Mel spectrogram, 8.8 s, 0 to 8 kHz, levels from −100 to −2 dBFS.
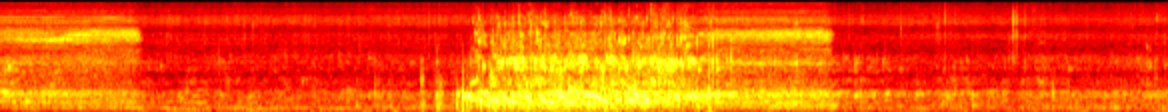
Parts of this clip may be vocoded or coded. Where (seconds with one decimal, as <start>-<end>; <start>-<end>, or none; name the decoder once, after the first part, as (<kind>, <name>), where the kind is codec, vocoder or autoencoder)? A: none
